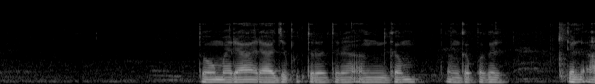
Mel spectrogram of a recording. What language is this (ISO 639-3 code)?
mal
